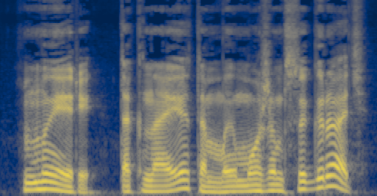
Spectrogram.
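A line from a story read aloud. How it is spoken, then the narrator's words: Cheerful. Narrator (Russian): весело проговорил я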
